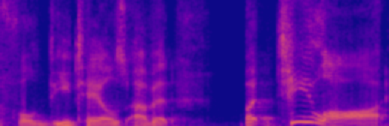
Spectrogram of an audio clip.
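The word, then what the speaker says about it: TLAW: I don't know the full details of it, but T-Law is how they are often pronounced.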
